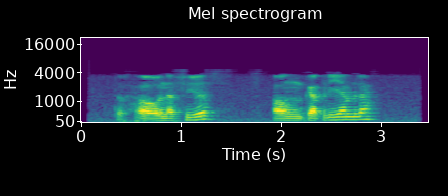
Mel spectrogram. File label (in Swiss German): "hahnenfuss", alsace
